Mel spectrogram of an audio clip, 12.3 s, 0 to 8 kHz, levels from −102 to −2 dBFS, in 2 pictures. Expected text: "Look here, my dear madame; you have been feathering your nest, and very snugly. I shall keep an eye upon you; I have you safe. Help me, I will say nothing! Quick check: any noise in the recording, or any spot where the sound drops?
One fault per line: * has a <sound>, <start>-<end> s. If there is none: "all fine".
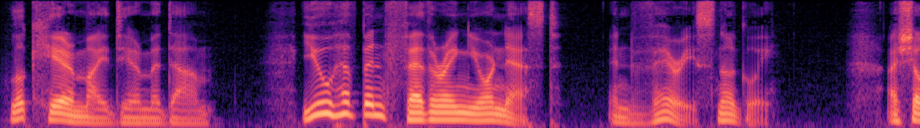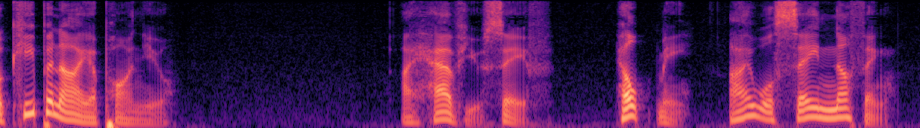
all fine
